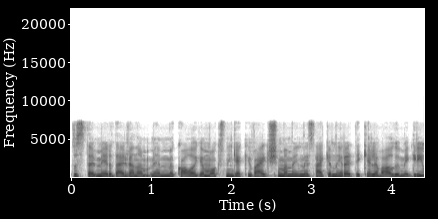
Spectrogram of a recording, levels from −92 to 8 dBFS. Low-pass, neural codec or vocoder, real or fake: 7.2 kHz; codec, 16 kHz, 4.8 kbps, FACodec; fake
